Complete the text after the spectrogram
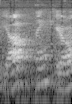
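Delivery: ordinary delivery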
